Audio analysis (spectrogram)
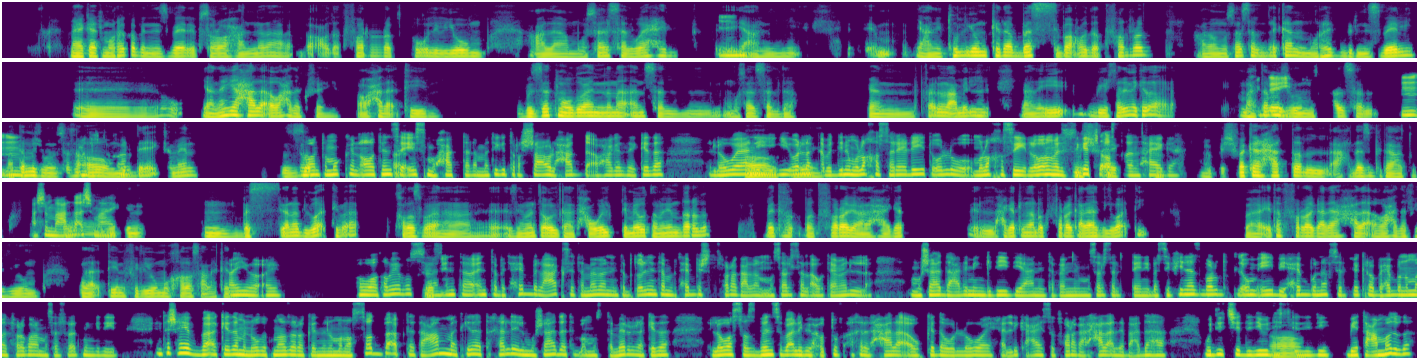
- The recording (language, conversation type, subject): Arabic, podcast, إيه رأيك في ظاهرة متابعة الحلقات ورا بعض دلوقتي؟
- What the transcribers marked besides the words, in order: tapping; laughing while speaking: "اللي هو"; chuckle; in English: "الsuspence"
